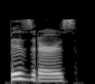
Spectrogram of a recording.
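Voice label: "visitors", English, British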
